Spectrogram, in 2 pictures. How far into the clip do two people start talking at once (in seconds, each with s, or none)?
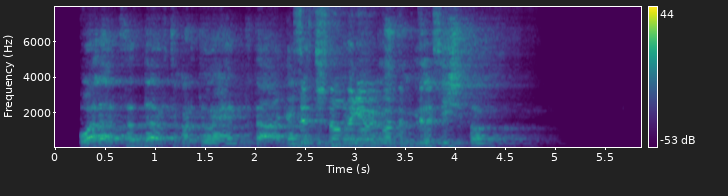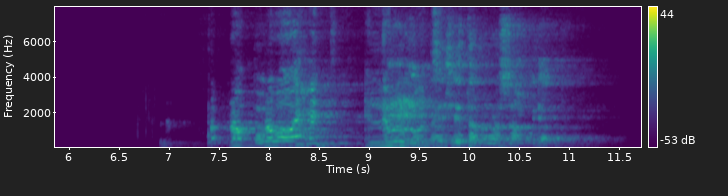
2.3 s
